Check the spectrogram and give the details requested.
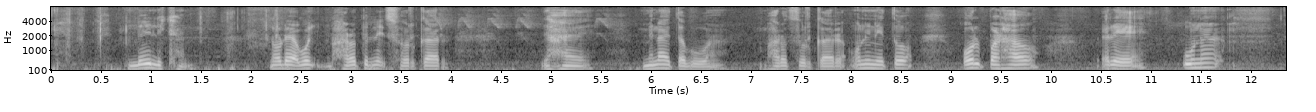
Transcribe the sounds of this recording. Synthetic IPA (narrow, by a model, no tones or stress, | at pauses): ləjlikʰanː | ɔɖɛjaʔbɔc̚bʱaɾɔt̪ɾinɛc̚ˀsɔɾkaɾ | d͡ʒaɦã | mɛnajt̪abɔwa̰ | bʱaɾɔt̪sɔɾkaɾ̰uninɛt̪ɔ | ɔlpaɽ̤aw | ɾɛ | un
